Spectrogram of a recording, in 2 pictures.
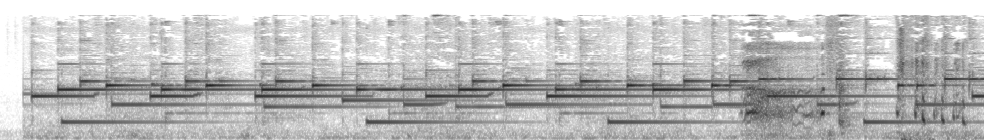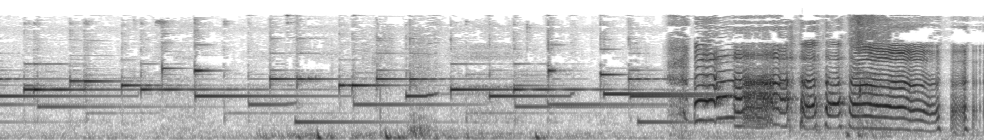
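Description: A wind-up music box, wound up and set next to a microphone, plinks out a bright, tinkling tune in steady metallic notes, interrupted by a couple of brief knocks partway through and a burst of warbling, chirpy tones at the end.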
